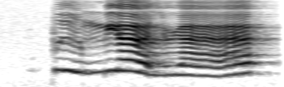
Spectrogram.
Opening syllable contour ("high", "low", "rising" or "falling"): falling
